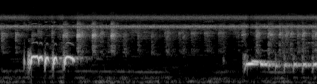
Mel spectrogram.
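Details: Zebra dove used as a lure to draw replies: a rolling stuttered coo phrase, then after a pause a softer drawn-out trilling coo, set against continuous high-pitched insect noise.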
